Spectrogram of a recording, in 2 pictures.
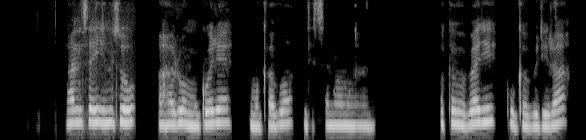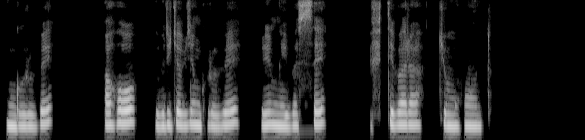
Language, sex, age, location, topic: Kinyarwanda, female, 18-24, Huye, agriculture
